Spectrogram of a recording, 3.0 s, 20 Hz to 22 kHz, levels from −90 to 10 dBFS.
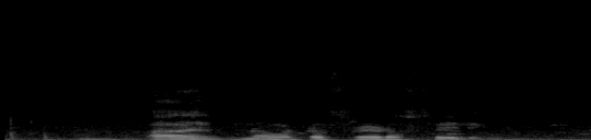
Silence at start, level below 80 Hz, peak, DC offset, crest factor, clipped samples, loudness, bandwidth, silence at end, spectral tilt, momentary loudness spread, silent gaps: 0.05 s; -70 dBFS; -32 dBFS; under 0.1%; 16 dB; under 0.1%; -47 LUFS; 10.5 kHz; 0 s; -9 dB/octave; 19 LU; none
